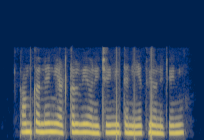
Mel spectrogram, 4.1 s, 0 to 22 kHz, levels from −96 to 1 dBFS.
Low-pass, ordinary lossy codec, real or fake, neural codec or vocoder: 5.4 kHz; AAC, 32 kbps; real; none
